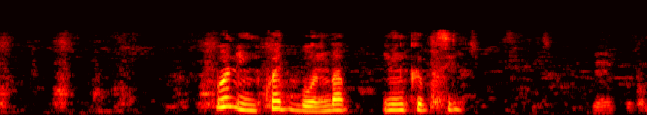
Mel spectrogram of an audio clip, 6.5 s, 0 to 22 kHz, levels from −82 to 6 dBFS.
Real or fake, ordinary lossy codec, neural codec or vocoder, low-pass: fake; AAC, 48 kbps; vocoder, 44.1 kHz, 128 mel bands every 256 samples, BigVGAN v2; 7.2 kHz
